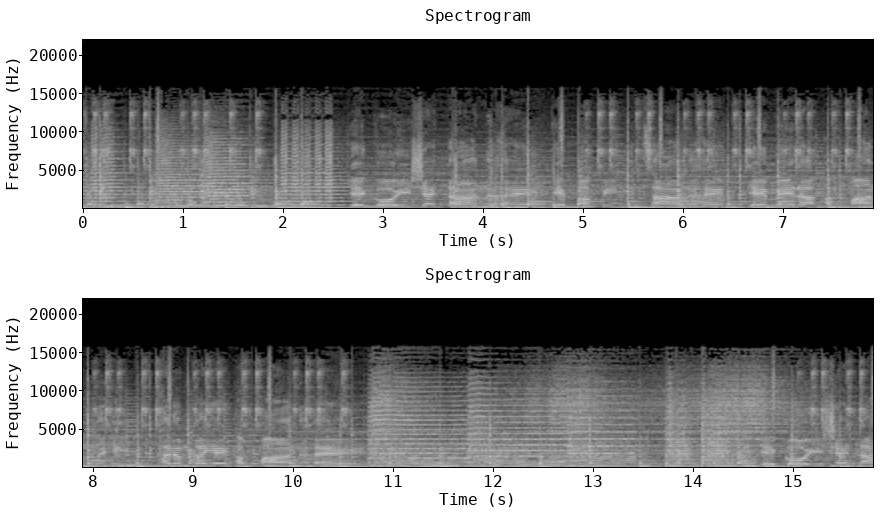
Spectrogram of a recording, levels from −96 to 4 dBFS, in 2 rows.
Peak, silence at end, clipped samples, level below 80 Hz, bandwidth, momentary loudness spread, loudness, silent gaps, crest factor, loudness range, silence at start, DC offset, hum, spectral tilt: -4 dBFS; 0 s; under 0.1%; -42 dBFS; 16 kHz; 5 LU; -20 LUFS; none; 18 dB; 2 LU; 0 s; under 0.1%; none; -2.5 dB/octave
